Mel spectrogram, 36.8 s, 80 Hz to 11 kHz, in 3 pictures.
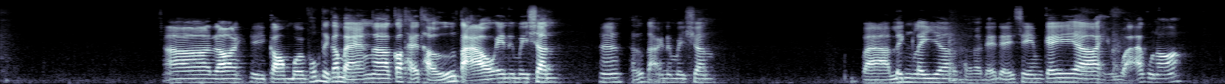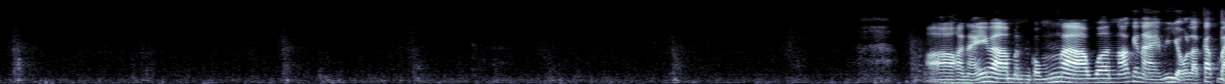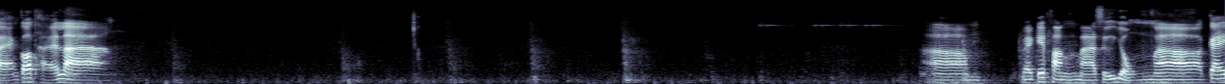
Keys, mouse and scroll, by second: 4.6-9.6 drag, 11.5-16.1 drag, 17.3 click, 20.4 click, 20.6 click, 25.1 click, 26.6 click, 27.6 click, 28.4 click, 30.7 click, 32.8 click, 34.1 shift+click, 35.0 Delete, 36.0 click, 36.6-36.7 scroll.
